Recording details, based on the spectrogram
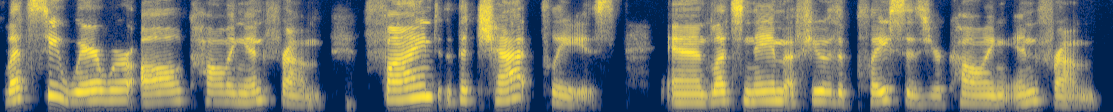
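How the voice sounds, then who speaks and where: An upbeat American woman hosting a live online English pronunciation lesson and repeating words slowly for learners. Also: medium pitch. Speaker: host and English pronunciation teacher.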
